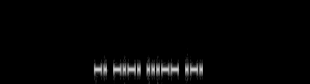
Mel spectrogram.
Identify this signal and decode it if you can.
Morse code, heard as a keyed tone, about 52 wpm, 700 Hz. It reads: NC3R
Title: USA Call Signs - 4 Characters - Repeated 2x - 50wpm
